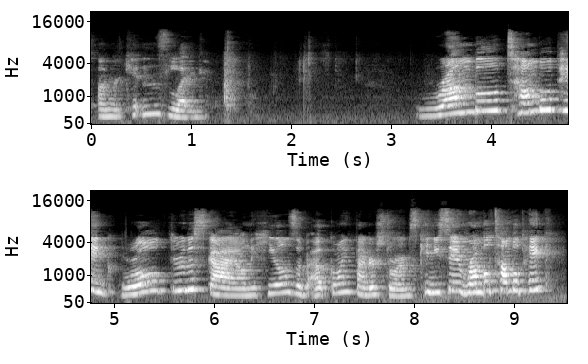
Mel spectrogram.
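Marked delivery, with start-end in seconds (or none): none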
